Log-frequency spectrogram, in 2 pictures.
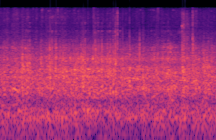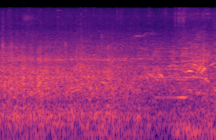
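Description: Loud, steady crowd noise: many voices shouting and talking at once, blending into a dense wash with no single voice standing out.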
